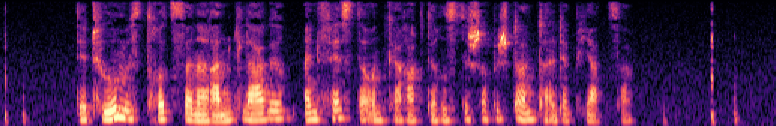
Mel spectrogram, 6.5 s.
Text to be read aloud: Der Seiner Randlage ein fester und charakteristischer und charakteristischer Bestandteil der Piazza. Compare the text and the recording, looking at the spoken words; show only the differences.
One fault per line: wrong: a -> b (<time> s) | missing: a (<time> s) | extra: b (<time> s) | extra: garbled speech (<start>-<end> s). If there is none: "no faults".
extra: Turm ist trotz (0.8 s)
missing: und charakteristischer (4.1 s)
